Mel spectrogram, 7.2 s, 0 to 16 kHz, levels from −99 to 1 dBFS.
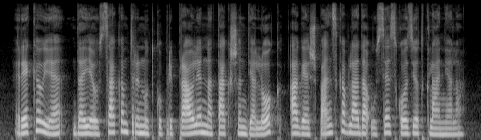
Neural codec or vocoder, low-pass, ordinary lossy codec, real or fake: none; 14.4 kHz; none; real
